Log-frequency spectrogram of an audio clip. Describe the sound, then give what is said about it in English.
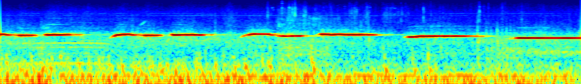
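Benedict Cumberbatch, walking around, whistles a slow, wavering tune in a series of sustained notes, clear, with a low background rumble and no talking, in the trailer for The Power of the Dog. “This is Benedict Cumberbatch walking around whistling.”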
